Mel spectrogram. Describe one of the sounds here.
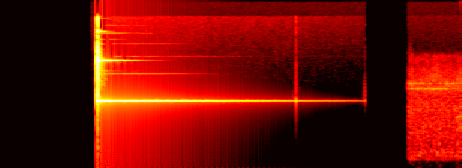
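A bell chimes once and rings out slowly.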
